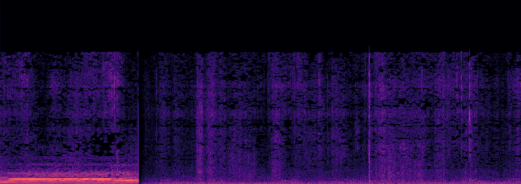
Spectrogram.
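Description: A loud held musical tone cuts off abruptly about a second and a half in. After it, dry sand-and-cement mix and chunks crumble and trickle through hands, faint and gritty, with a few small clicks.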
